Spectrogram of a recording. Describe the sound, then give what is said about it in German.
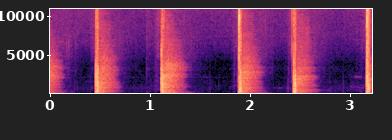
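Feet stamp to make music in a steady, unhurried rhythm: about five heavy thuds spaced evenly apart, fairly loud, each a short booming impact with no voices. “Und stampfen.”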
